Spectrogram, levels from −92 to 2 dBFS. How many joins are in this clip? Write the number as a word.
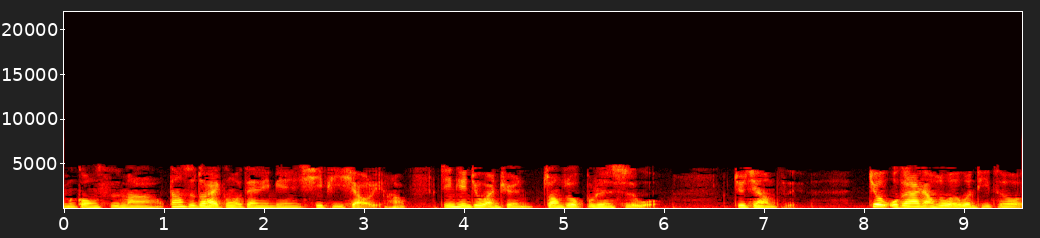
one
